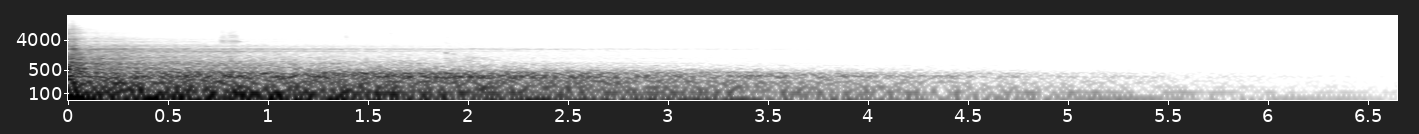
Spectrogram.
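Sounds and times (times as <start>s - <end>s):
dark cinematic hit: 0.0s - 5.6s.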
